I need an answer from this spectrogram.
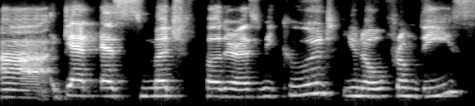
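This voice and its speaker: Bright and sharp in tone, a woman with a Portuguese accent speaks at a medium pitch with ordinary pitch variation. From Brazil. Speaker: host. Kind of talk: interview.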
